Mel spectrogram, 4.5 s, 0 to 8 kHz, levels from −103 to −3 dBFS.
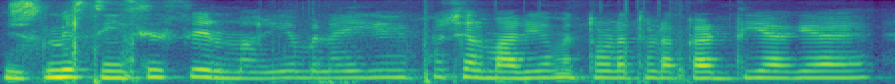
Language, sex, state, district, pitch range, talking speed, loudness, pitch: Hindi, female, Uttar Pradesh, Lalitpur, 230-250 Hz, 215 wpm, -19 LUFS, 235 Hz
